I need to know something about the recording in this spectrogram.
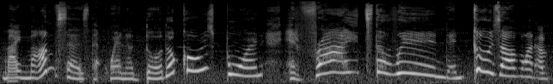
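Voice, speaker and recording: An actress voicing a sweet, innocent, excitable little girl in a video game, childlike and earnest. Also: extremely high pitch, unhurried, slight background noise, heavily acted. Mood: earnest, delighted. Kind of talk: English video game voice acting.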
